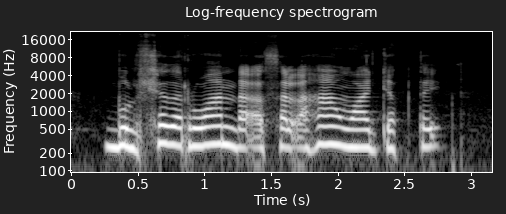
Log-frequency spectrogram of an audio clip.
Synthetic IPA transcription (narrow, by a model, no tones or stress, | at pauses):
bʊlʃɐðɐrʊwaːnd̪ɐʔɐsɐlʔɐɦaːnwɑːt͡ʃɐbt̪ʰɛj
